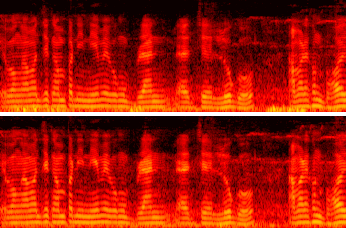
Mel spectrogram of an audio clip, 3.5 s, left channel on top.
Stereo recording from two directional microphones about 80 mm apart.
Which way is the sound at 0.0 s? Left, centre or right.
Left.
